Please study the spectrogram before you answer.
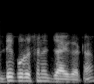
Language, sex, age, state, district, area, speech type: Bengali, male, 18-30, West Bengal, North 24 Parganas, rural, conversation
